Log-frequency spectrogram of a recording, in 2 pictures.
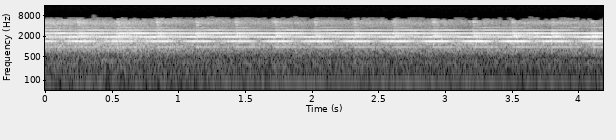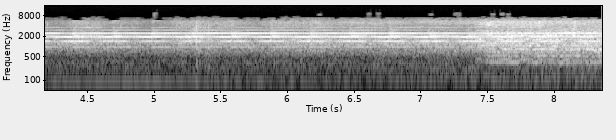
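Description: Union Pacific unit train approaching: a steady low rumble under a sustained, high-pitched tone that holds its pitch. It grows louder about seven and a half seconds in, as lower tones join it.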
